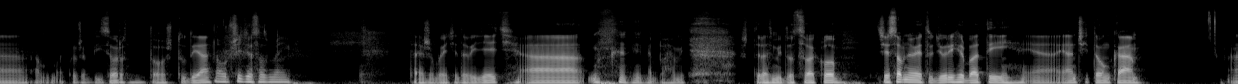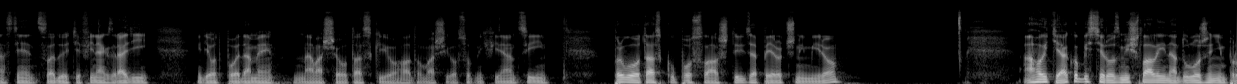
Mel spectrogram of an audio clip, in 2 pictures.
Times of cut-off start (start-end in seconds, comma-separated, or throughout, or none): none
